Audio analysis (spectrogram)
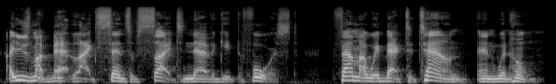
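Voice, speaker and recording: An actor playing a cocky, theatrical vampire rock star, telling boastful and flippant stories in a podcast drama. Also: male voice, medium pitch, expressive, moderate pace, vocal fry, pushed and bright, slightly rough, exaggerated voice. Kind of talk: fiction podcast acting, mock interview. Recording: music playing behind the voice.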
